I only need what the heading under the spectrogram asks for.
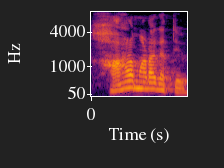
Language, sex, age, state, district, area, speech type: Kannada, male, 45-60, Karnataka, Dharwad, rural, spontaneous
